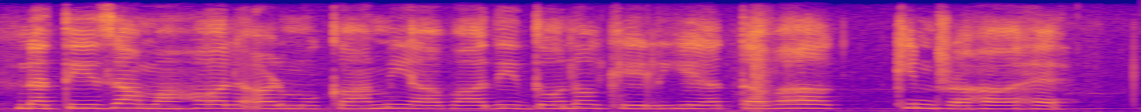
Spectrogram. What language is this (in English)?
Urdu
